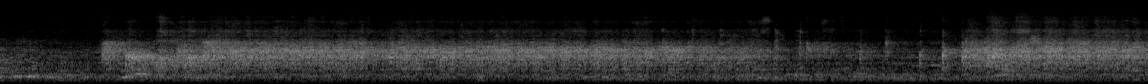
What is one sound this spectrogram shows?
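Spectators clap and cheer in an echoing hall.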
